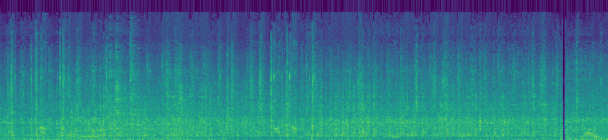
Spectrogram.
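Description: A vintage engine at an old engine display runs with a steady rumbling drone that stays loud and even throughout, and a voice speaks over it.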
